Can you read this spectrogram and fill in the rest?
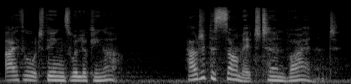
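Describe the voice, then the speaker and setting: A woman's voice: mid-range voice, normal speed, a little mellow, natural voice. A woman voicing a self-possessed, wry imperial secret agent in scripted video game dialogue. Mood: concerned. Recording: long reverb, noisy game ambience.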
